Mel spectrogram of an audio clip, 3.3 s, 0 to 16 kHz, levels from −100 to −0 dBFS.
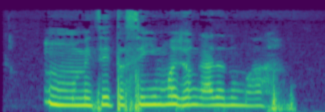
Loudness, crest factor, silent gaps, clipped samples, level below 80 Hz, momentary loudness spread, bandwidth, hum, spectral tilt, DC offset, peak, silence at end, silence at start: -17 LUFS; 14 dB; none; under 0.1%; -42 dBFS; 12 LU; 11.5 kHz; none; -6.5 dB/octave; under 0.1%; -2 dBFS; 0.3 s; 0.45 s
